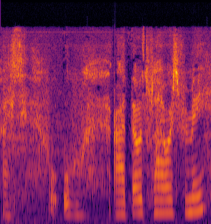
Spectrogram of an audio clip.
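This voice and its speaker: An actress playing a guarded, slightly flustered space station colleague in a radio drama, conversational and hesitant. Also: female voice, mid-range voice, steady tone, normal speed, noisy background, close to an everyday voice.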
